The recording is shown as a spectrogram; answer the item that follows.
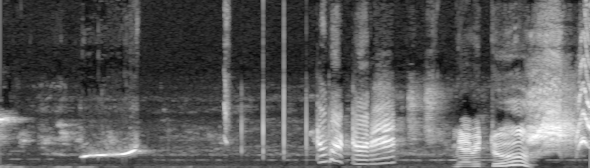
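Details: Indian ringneck parakeets, a pet male and female pair, mimicking speech indoors: a rising whistle, a few clicks, then wavering talking-like squawks and a closing harsh screech.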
